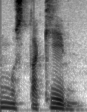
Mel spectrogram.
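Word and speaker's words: مستقيم: membacanya ihdinaqim ihd mustaqim mustaqim Q bukan mustaqim kalau mustaqim itu huruf k dia ihdinatal mustaqim Ini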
